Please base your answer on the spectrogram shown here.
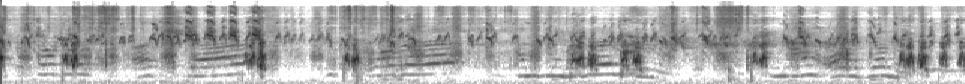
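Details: Many Muscovy duck chicks on a farm in Kamrup, Assam, India, calling with layered high peeps and short descending whistled notes in repeated bursts, a lower steady tone under them and frequent clicks.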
